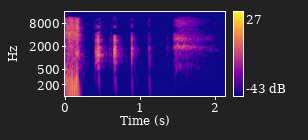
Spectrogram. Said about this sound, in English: Bronan is making fart noises with a balloon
